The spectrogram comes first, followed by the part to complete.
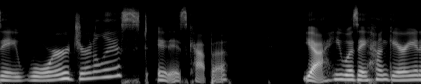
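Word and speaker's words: Capa: Kappa he was a war journalist it is Kappa yeah he was a Hungarian American war photographer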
